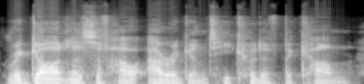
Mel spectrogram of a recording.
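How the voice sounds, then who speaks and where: Low-voiced man narrating a story. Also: moderate pace, a little mellow, husky. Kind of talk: scripted fiction narration.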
